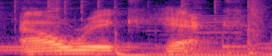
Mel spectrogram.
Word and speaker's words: Aleric Heck: I'm going to make sure I pronounce the name correctly because it's not spelled that way. Aleric Heck.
